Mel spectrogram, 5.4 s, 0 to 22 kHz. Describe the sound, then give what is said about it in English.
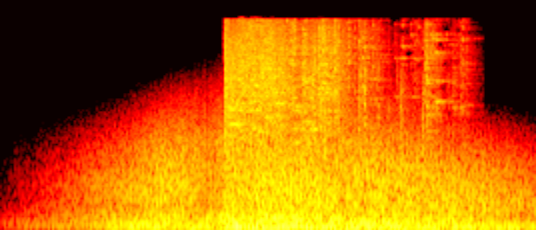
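A deep, swelling rumble builds over a couple of seconds, then a sudden burst of bright crashing and splintering erupts on top, like glass shattering amid a roaring blast, loud and sustained: the Beirut explosion at Warehouse 12, whose shockwave shattered glass doors and windows. “When the shockwave reached Beirut's international airport, roughly 6 miles away, it shattered the glass doors and windows of the terminals.”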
